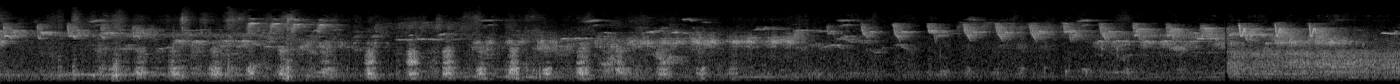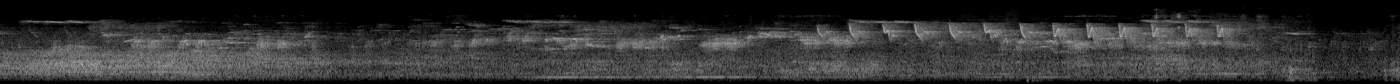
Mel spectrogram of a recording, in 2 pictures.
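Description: Several songbirds singing, with fast repeated trills and chirps throughout; a steady hiss joins in for a few seconds midway.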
